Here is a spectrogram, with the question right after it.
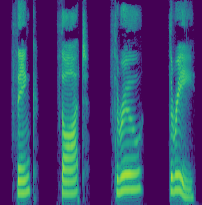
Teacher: put your tongue lightly between your teeth and push the air out for the soft th in think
